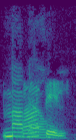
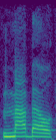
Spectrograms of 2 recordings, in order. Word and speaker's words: Mabel: MABEL. – MABEL. Yes. – And your website is MABEL KATZ.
